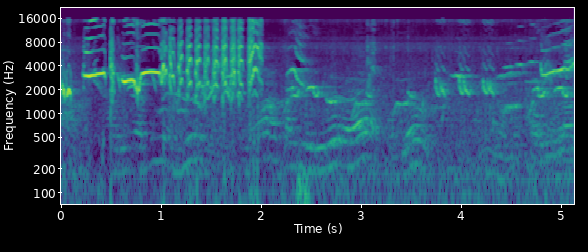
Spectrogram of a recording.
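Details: Oriental magpie-robin fighting song used to provoke other birds: loud clear whistles, a fast buzzy rattle, then descending slurred notes and rising whistled phrases.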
